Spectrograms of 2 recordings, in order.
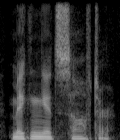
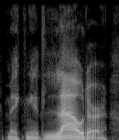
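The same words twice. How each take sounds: First: "softer" gently eased down in volume; stress by softness. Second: "louder" punched with more volume; stress by loudness. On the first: Coach luring people in, "softer" stressed softly. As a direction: ease off on "softer" to draw listeners in. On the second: Coach imitating forceful doers, "louder" stressed loudly. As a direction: hit "louder" hard. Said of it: "stress stuff by making it louder". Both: Shown as a demonstration.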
